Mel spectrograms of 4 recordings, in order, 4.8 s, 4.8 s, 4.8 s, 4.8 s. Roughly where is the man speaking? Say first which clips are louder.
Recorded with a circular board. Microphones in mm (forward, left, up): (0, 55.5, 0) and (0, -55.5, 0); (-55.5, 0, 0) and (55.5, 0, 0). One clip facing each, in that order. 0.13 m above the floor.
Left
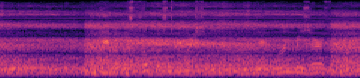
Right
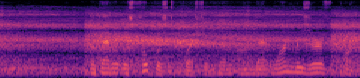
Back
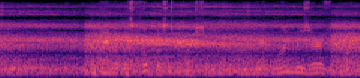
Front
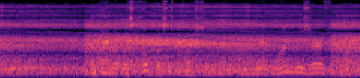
Left 2 dB, front 2 dB; ahead.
